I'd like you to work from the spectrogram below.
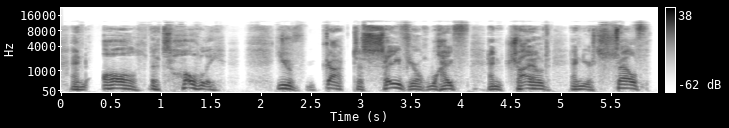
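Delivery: strained warning building to urgency; desperate haunted man, pleading. A narrator's reading. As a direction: plead with the visitor to believe.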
